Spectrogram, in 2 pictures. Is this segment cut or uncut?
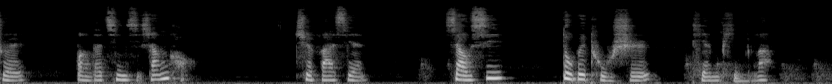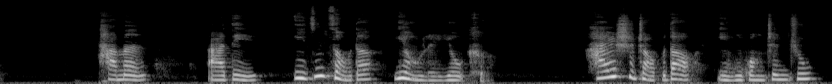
cut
